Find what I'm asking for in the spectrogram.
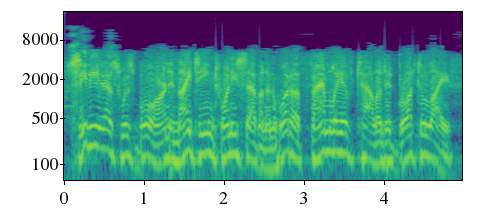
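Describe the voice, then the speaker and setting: A man's voice: medium pitch, expressive, brisk, faint music behind. An American man announcing a scripted radio network promo, on a dull 1970s broadcast.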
